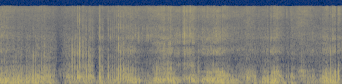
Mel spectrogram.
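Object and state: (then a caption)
Fabric baseball cap being scratched. A black Adidas fabric baseball cap is scratched and rubbed with fingertips and nails. The result is a steady, rough, muffled scratching texture, mostly low and dull with little brightness. It dips briefly into near silence about three-quarters of a second in.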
